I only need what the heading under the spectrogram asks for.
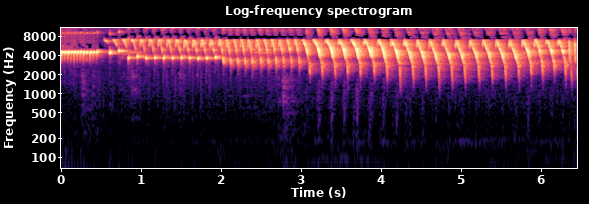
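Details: Timbrado canary training song: a high whistled note leading into a long, fast, evenly repeated trill of descending strokes that grows louder and continues throughout.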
